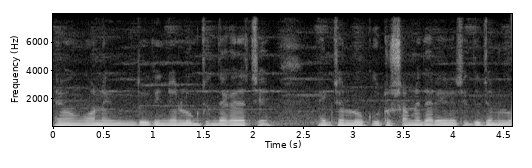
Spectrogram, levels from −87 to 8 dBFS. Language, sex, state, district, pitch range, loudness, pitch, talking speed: Bengali, male, Tripura, West Tripura, 120-125 Hz, -13 LUFS, 120 Hz, 195 wpm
